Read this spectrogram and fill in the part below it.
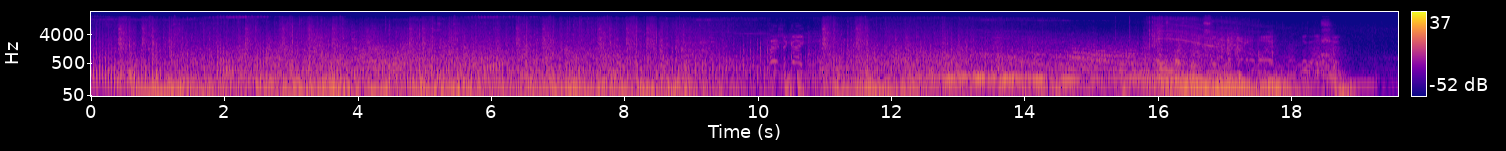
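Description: A vehicle engine roars at speed.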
